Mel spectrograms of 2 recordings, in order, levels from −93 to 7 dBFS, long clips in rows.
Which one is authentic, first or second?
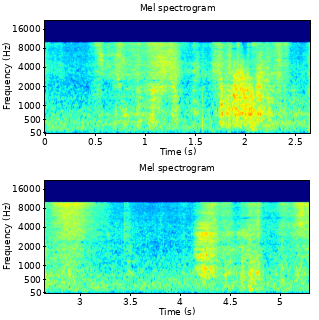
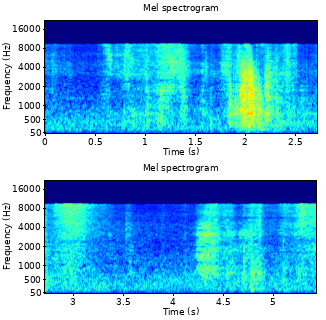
second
